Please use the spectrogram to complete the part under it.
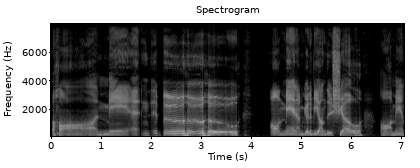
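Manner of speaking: put-on stoner voice. Reacting to being teased about the channel: put-on pothead voice. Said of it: "let me stop talking like a pothead".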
